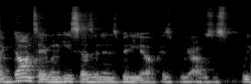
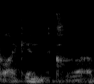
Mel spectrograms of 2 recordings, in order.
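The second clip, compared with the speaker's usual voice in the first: whisper; 19 dB quieter, slower than usual. Acted. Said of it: "confiding aside to viewers".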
